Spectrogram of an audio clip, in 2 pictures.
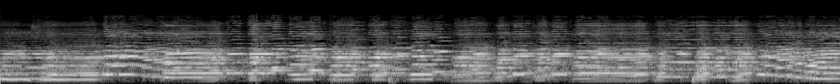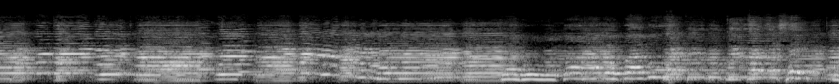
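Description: Diatonic button accordion (gaita ponto) playing an instrumental passage of a lively gaúcho tune, a quick melody over a pulsing bass line.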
